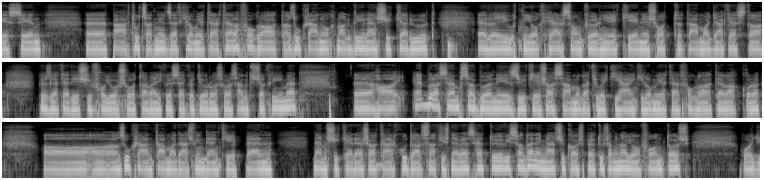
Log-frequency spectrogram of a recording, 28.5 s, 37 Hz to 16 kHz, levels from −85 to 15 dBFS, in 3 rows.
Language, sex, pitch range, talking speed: Hungarian, male, 100-110 Hz, 130 wpm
